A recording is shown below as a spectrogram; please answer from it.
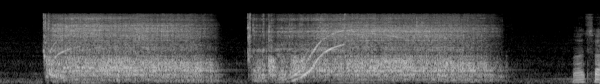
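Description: Warn 12,000 lb electric winch motor switched on twice, running for about one and a half then two and a half seconds. Each run starts with a rising whine as the motor spins up and cuts off abruptly.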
